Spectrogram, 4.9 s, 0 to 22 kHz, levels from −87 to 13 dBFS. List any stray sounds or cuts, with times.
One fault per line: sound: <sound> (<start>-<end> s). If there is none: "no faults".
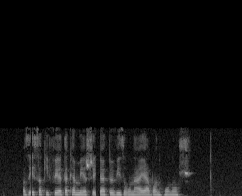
sound: dropout (0.6-0.6 s)
sound: dropout (1.9-2.0 s)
